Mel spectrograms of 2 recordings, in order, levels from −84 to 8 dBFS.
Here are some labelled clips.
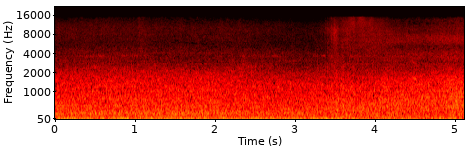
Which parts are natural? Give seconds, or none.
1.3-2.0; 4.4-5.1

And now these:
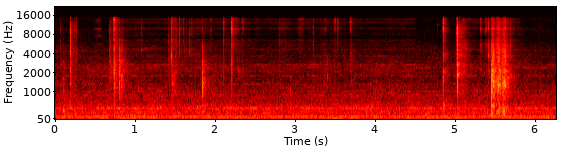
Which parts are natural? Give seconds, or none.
0.0-0.7; 4.5-5.1; 5.8-6.3

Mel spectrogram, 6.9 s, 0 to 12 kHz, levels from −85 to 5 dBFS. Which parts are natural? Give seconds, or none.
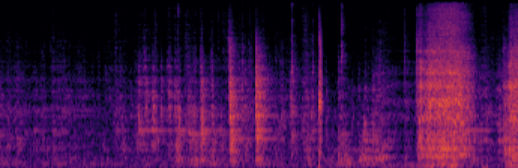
0.0-5.1; 6.1-6.9

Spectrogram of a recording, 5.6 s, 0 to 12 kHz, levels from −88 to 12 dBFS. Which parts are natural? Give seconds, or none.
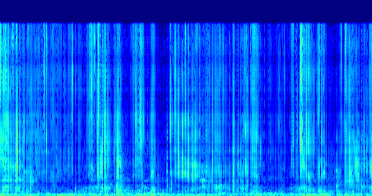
none

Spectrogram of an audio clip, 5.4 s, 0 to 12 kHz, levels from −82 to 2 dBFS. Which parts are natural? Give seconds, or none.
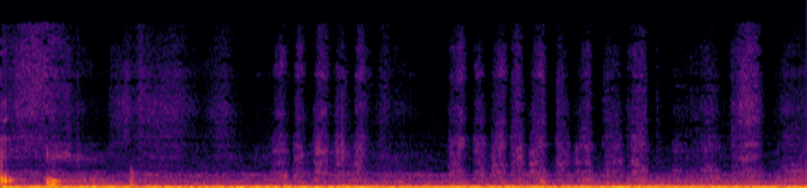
4.1-4.8

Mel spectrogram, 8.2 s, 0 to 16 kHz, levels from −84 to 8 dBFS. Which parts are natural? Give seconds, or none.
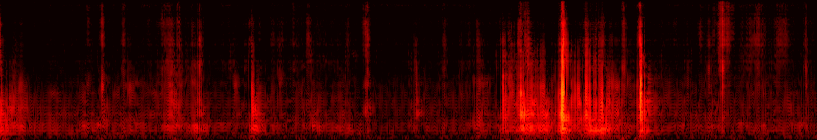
none

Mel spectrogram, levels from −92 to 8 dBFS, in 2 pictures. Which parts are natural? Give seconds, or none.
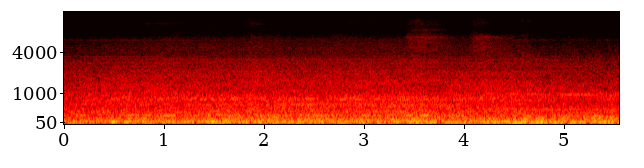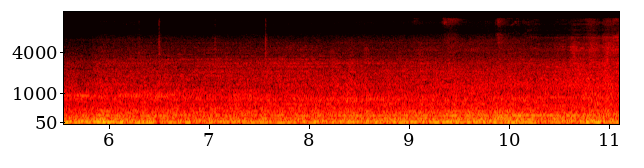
0.0-10.2

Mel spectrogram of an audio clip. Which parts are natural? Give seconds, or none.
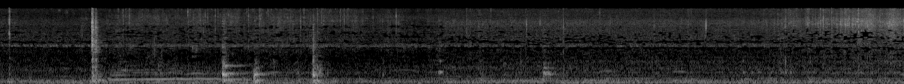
0.0-1.0; 3.0-7.2; 7.7-9.0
